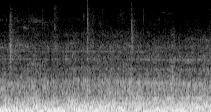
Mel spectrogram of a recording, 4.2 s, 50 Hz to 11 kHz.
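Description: Airbus A319-100 cabin noise on short final, heard from a seat beside the wing: a loud, steady, low rumble of engines and rushing air, with a few faint ticks.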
